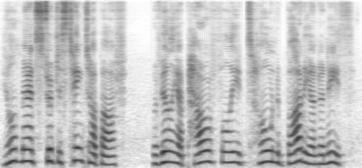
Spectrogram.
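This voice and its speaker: A man reading a visual novel aloud as its narrator, in an expressive storytelling style. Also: sits high, a little fast, no echo.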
